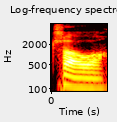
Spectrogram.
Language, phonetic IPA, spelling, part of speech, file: Polish, [ˈt͡ʃɔwɔ], czoło, noun, Pl-czoło.ogg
